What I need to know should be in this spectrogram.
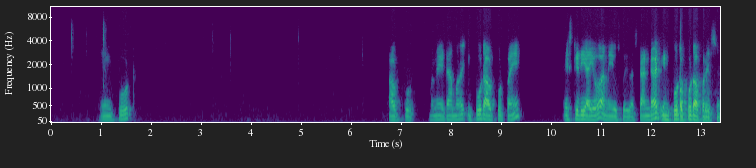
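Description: A man speaks calmly into a microphone, explaining in short phrases with pauses.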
